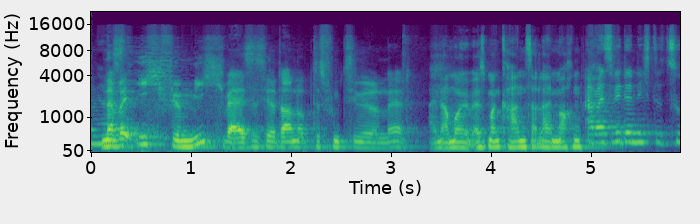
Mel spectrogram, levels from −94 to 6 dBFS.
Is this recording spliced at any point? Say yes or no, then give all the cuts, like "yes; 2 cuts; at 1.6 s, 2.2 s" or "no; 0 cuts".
no; 0 cuts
